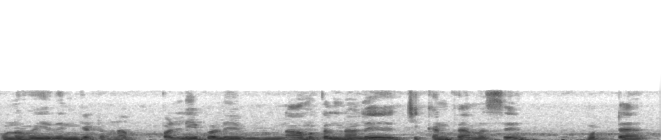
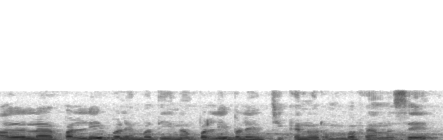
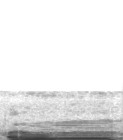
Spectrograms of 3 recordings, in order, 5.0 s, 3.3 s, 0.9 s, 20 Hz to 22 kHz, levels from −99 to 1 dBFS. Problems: none marked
